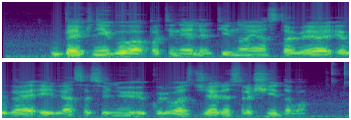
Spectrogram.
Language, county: Lithuanian, Šiauliai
